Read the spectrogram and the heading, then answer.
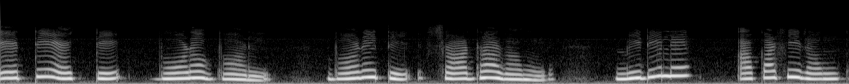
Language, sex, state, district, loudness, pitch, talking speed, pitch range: Bengali, female, West Bengal, Jhargram, -12 LUFS, 270 Hz, 90 wpm, 250-305 Hz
